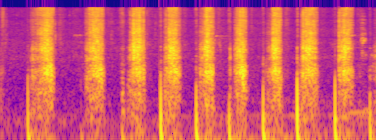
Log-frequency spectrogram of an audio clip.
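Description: A sharp stone flake scrapes hair off a deer hide in repeated rasping strokes, about ten rhythmic rubs each opening with a crisp tick, close and alone.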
